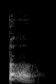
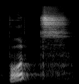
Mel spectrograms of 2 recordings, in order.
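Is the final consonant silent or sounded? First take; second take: silent; sounded. First: The final t is silent. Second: The final t is pronounced. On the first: The speaker calls it right. "Po, and not pot" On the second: The speaker calls it wrong. "and not pot"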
